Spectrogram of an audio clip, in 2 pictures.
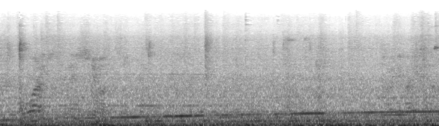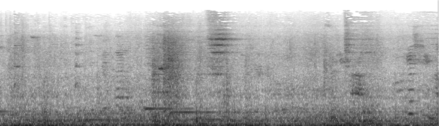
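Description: A train rumbles steadily along the rails from inside the cab.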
